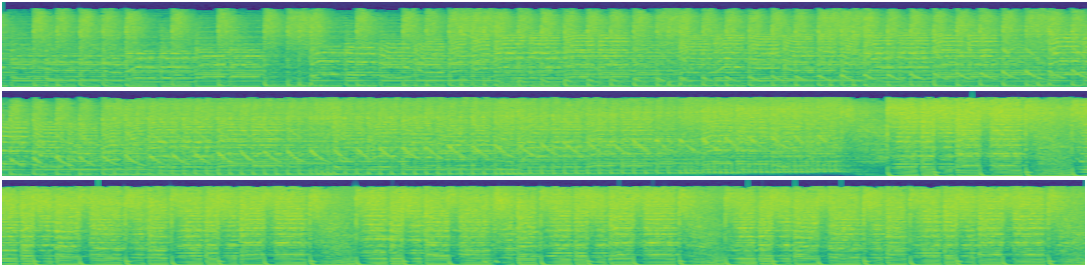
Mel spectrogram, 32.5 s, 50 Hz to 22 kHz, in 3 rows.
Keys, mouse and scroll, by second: 9.6-13.5 middle drag, 13.5 click, 21.7 shift+click, 22.2 shift+click, 25.8-27.1 middle drag, 27.1 shift+click, 27.9-32.5 middle drag.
